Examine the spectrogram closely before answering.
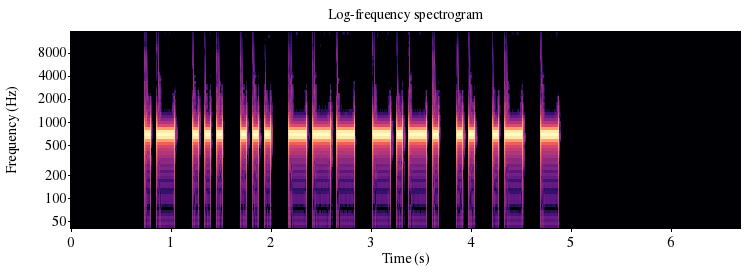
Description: Morse code, heard as a keyed tone, about 20 wpm, 700 Hz. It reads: ASSOCIAT
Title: Build A Word - 4 Letters At A Time - 11-Letter Words - 20wpm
